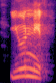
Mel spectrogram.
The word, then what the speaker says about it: unit: untuk kata ini yaitu unit walaupun tulisannya unit ya walaupun diawali dengan huruf vokal namun cara membaca kata unit terdengar seperti diawali oleh huruf konsonan dalam bahasa Inggris karenanya saat menulis unit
